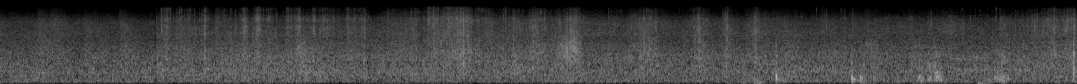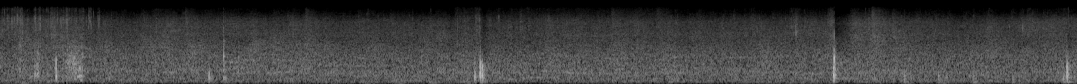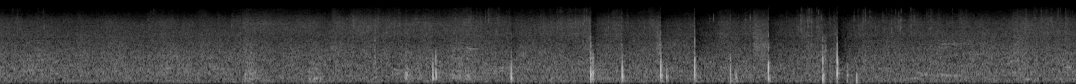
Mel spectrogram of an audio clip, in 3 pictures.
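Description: Steady hiss of market background noise, broken by scattered sharp clicks and taps that come more often near the end.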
